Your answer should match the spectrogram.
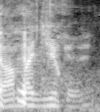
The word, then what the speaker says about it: Amagiro: C'est Amagiro, c'est pas très difficile. Tu sais bien dire Miyazaki, bah, c'est presque pareil.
